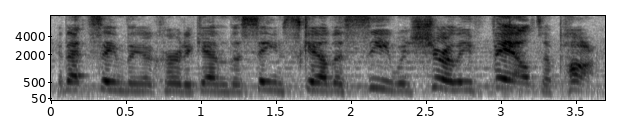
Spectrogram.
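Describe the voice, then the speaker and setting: A woman's voice: fairly high pitch, soft background music, pitched below the performer's own voice, close to an everyday voice. A woman voicing a deranged, tyrannical old patriarch with theatrical, obsessive rants, reading from a visual novel. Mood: grave, fervent. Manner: theatrical howling rants, drawn-out pleading.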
